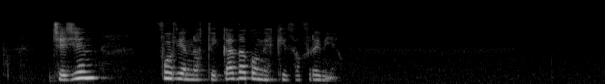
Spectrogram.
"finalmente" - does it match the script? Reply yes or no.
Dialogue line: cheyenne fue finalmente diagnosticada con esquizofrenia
no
